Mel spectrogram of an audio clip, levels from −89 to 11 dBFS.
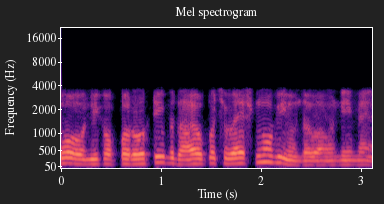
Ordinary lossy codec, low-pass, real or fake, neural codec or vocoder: Opus, 64 kbps; 3.6 kHz; fake; codec, 16 kHz, 4 kbps, FreqCodec, smaller model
